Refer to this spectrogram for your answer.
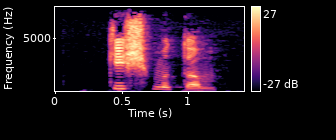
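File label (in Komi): "кисьмытӧм", Komi, female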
